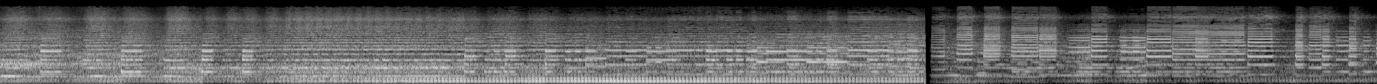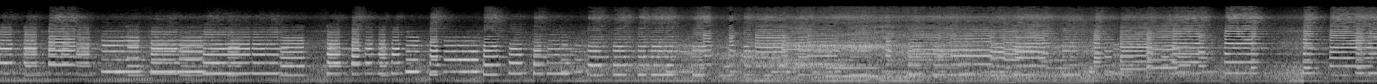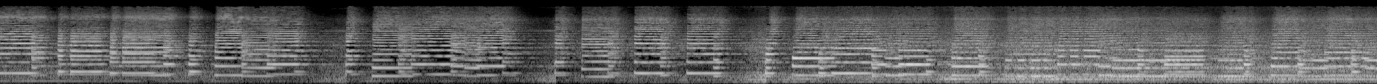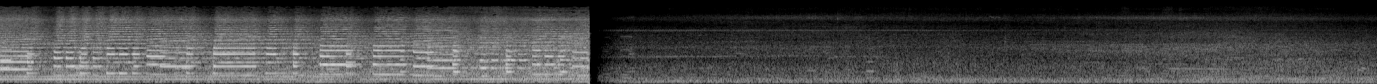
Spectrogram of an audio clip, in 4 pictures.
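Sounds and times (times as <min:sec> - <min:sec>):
bus horn playing a fast tune: 0:00.0 - 0:47.3
bus engine running: 0:00.0 - 0:55.0.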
